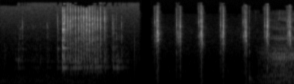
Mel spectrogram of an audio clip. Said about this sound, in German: Ich werde mich jetzt auch mal zur Ruhe begeben. Will ja schließlich nicht verschlafen. Zur Sicherheit stelle ich noch meinen Rasselwecker.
